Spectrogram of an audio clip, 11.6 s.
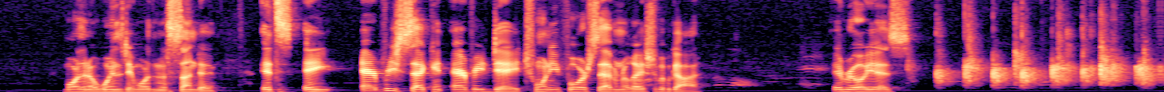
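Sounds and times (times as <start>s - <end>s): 
speech: 0.7s - 7.1s, 8.4s - 9.8s
golf clap: 9.1s - 11.6s.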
